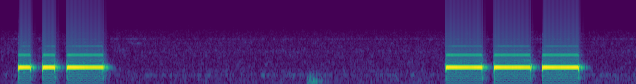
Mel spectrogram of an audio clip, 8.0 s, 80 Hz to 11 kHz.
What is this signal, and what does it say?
Morse code, heard as a keyed tone, about 8 wpm, 650 Hz. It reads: U O
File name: jh8cbh / 2023cw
